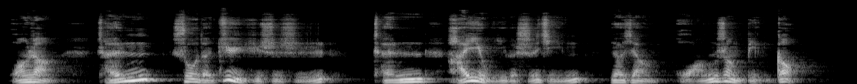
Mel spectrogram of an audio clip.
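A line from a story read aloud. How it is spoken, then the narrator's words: Slow, calm. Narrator (Chinese): 霍光啊，并不与他争辩，却慢慢的说道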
